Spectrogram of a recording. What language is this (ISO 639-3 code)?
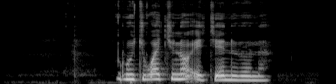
luo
